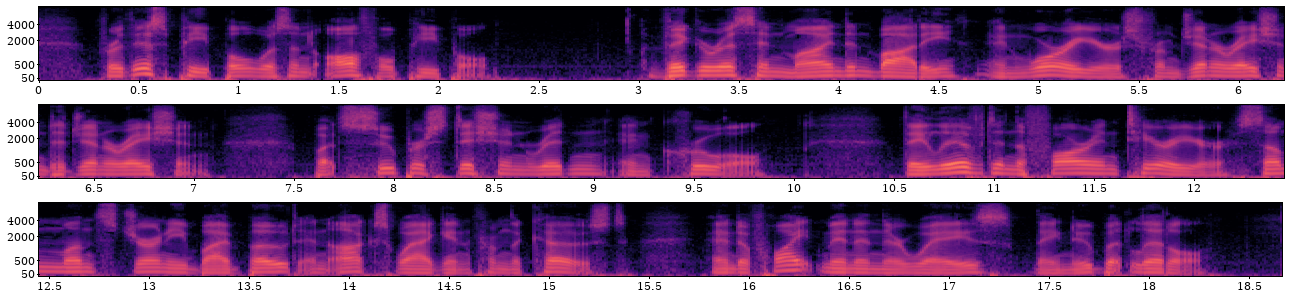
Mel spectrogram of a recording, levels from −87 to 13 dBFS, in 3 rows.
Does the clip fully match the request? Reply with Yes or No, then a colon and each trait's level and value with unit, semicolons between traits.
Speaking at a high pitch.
No: low, 115 Hz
